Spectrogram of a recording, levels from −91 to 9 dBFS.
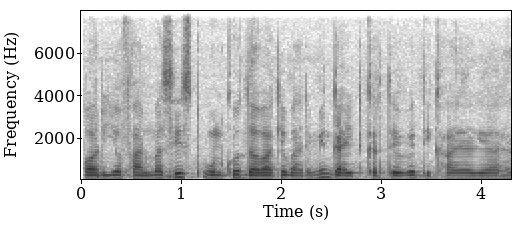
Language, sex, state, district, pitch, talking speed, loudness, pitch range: Hindi, male, Bihar, Bhagalpur, 135 Hz, 195 wpm, -19 LUFS, 130-140 Hz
